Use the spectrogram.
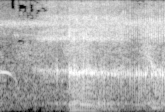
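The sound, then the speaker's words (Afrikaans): A single rough, raspy snore swells up and holds for about a second, steady, with a faint airy hiss around it and no talking. “Gesnork, is dat haar?”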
